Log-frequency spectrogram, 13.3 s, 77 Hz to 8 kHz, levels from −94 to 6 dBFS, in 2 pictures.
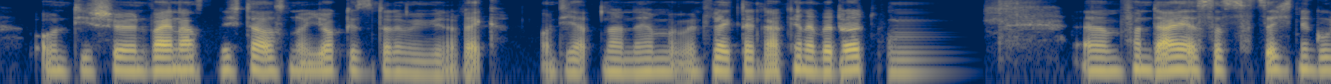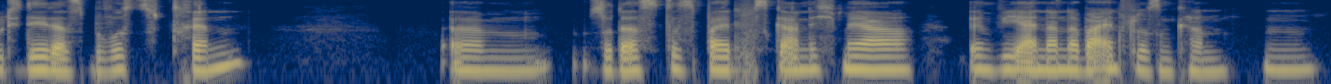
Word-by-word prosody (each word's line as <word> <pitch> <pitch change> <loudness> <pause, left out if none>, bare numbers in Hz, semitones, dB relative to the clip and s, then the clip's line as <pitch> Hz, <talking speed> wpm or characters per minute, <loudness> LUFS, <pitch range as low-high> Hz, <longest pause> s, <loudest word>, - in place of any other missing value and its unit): und 165 - -6
die 165 - -6
schönen 165 0 +2
Weihnachtslichter 170 0 +4
aus 165 +2 -3
New - - -5
York, 165 - -1
die 165 - -5
sind 145 -2 -8
dann 150 - -2
irgendwie 140 -3 -8
wieder - - -8
weg - - -3 0.2
und - - -10
die - - -2
hatten - - -7
dann 155 -1 -3
im 155 +1 -4
im - - -8
Endeffekt 160 0 0
dann 160 - +1
gar - - +1
keine 165 -3 0
Bedeutung. 150 -2 0 0.7
Ähm, 165 0 -1
von 180 +1 -2
daher 175 +1 +8
ist - - +2
das 170 - +1
tatsächlich 165 - -1
'ne 180 - -2
gute 170 0 -4
Idee, 175 +1 +1
das 150 - +3
bewusst 165 +2 -4
zu - - -2
trennen, 200 +9 -1 1.0
ähm, 165 +2 -4 0.2
sodass 170 -5 +2
das 180 -2 -2
beides 170 - +1
gar - - +2
nicht 175 +1 -6
mehr 175 -1 +2 0.3
irgendwie 180 -1 -1
einander 170 0 +2
beeinflussen 165 -4 +1
kann, 155 +1 -7
mhm. 175 -2 -9
165 Hz, 220 wpm, -24 LUFS, 160-175 Hz, 1.0 s, daher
